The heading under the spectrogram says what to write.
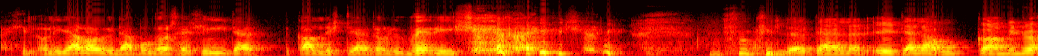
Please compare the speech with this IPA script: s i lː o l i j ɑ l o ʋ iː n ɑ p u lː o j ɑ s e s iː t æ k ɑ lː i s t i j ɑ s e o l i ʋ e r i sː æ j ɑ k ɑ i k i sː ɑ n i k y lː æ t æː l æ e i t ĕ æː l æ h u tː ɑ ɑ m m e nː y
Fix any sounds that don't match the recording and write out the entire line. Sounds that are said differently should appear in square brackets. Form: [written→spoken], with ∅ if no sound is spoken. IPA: s i lː o l i j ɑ l o ʋ iː n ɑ p u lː o j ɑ s e s iː t æ k ɑ lː i s t i j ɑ s e o l i ʋ e r i sː æ j ɑ k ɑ i k i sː ɑ n i k y lː æ t æː l æ e i t ĕ æː l æ h u [tː→kː] ɑ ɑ m m e nː y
